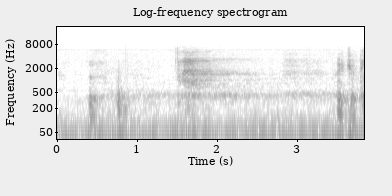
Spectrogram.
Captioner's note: Marlowe sighs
